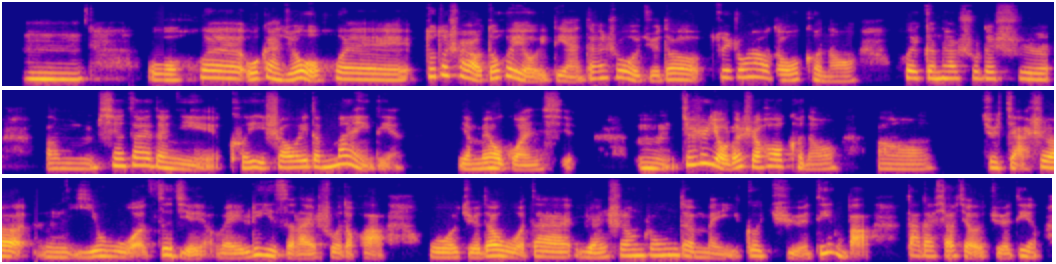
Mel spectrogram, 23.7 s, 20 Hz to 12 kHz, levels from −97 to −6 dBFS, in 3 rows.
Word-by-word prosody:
嗯， 220 -2 0 0.5
我 195 -1 0
会 255 +3 +2
我 220 - +4
感 240 -4 +2
觉 225 +6 +4
我 260 - +6
会 205 -4 +1
多 300 - +1
多 350 +2 +3
少 335 -4 +1
少 240 -9 +6
都 245 +7 +1
会 290 -3 +4
有 - - +1
一 - - -4
点， 175 +8 -3
但 245 +1 -2
是 265 - -4
我 245 -8 +3
觉 170 0 -5
得 205 +1 +1
最 270 -1 -2
重 280 +1 0
要 280 -3 +2
的， 190 -5 0
我 200 - 0
可 195 - -4
能 155 -1 -6 0.3
会 255 -2 +2
跟 245 0 0
她 245 0 +1
说 245 0 -5
的 240 - -1
是， 220 -3 -4 0.3
嗯， 180 0 -5 0.3
“现 260 +2 +1
在 275 -2 +3
的 220 -4 +2
你 165 -6 -3
可 195 - -3
以 200 -3 +1
稍 205 +2 +3
微 220 +2 +3
地 225 - +2
慢 280 +6 +4
一 - - -2
点， 210 - -9 0.4
也 165 - 0
没 170 +2 -1
有 185 -1 +7
关 145 -2 -1
系。” - - -10 0.5
嗯， 190 +4 -1
就 295 +3 +1
是 345 -1 +4
有 170 - +7
的 195 - +4
时 230 -4 +4
候 240 +1 +4
可 215 -5 -4
能， 165 +2 -6 0.3
嗯， 160 +1 -6 0.4
就 200 - -1
假 190 - -1
设， 200 -5 +5 0.2
嗯， 160 -2 -6
以 165 +3 -2
我 180 -4 0
自 225 0 +2
己 115 +2 -3
为 135 -1 -1
例 210 +6 +1
子 - - -2
来 125 0 0
说 - - -4
的 - - -2
话， - - -1 0.3
我 155 -1 0
觉 150 -1 -2
得 200 +4 +6
我 175 -5 +1
在 170 -3 +1
人 155 0 -1
生 205 +2 0
中 220 +1 -1
的 195 -4 0
每 155 -5 -6
一 - - -10
个 195 -1 -2
决 295 - -6
定 290 +2 -1
吧， - - +1 0.2
大 195 - -3
大 190 -1 -1
小 180 -1 0
小 190 - 0
的 - - -4
决 135 - -5
定 185 0 -3
200 Hz, 255 characters per minute, -22 LUFS, 170-240 Hz, 0.5 s, 有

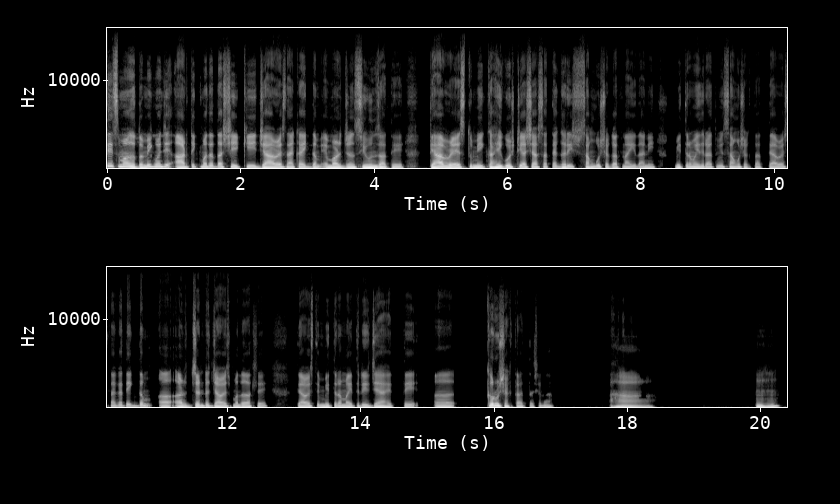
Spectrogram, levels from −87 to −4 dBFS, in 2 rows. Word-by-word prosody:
तेच 270 -4 +1
म्हणत 220 -3 +5
होतो 155 -3 +5
मी 195 - +4
म्हणजे 210 -1 +2 0.2
आर्थिक 155 +6 +1
मदत 185 0 +1
अशी, 185 0 +1
की 180 -1 0
ज्यावेळेस 140 +4 +4
नाही 155 0 +2
का 170 - +1
एकदम 155 -1 0
इमर्जन्सी 145 0 +4
येऊन 140 -2 +8
जाते, 110 -2 +2 0.4
त्यावेळेस 140 -2 +5
तुम्ही 155 +1 +4
काही 150 +2 +7
गोष्टी 165 +2 +2
अशा 170 +1 +1
असतात 175 +1 -3
त्या 185 - -5
घरी 160 +3 +1
सांगू 165 +2 -2
शकत 135 -6 -4
नाहीत 120 0 -4
आणि 135 +4 -4 0.3
मित्र-मैत्रिणीला 165 +4 -1
तुम्ही 175 +1 -6
सांगू 165 -1 -3
शकतात. 115 -6 -8
त्यावेळेस 155 +4 -4
नाही 185 -1 -6
का 190 - -5
ते 190 - -3
एकदम 185 +2 -6 0.2
अ 150 +1 -2 0.2
अर्जंट 140 +7 -1
ज्यावेळेस 150 -2 -1
मदत 135 +1 -3
असते 150 +4 -9 0.5
त्यावेळेस 150 +1 -2
ते 170 - -5
मित्र-मैत्रीणी 150 0 -3
जे 145 - -2
आहेत 125 +1 -1 0.2
ते 165 0 -6 0.3
अं, 140 +1 -4 0.5
करू 200 +1 +5
शकतात 135 -7 -3
तसे 105 -1 -12
ना. 130 +4 -10 0.9
हां. 110 -4 -4 1.6
हं, 125 - +4
हं. 135 +9 -3
150 Hz, 165 wpm, -23 LUFS, 135-170 Hz, 1.6 s, येऊन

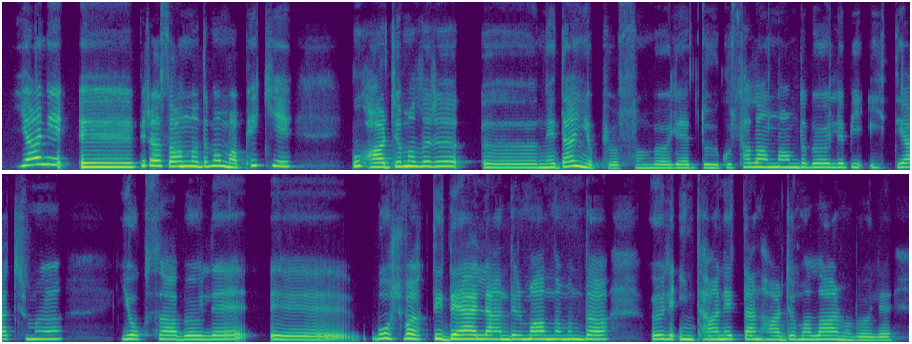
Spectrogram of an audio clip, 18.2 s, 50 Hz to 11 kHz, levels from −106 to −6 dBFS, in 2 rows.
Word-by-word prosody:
Yani, 420 +5 +2
eee, 265 0 +6
biraz 345 -1 +2
anladım 315 0 +5
ama 265 -8 +3
peki 350 -3 -2 0.6
bu 325 - +4
harcamaları, 300 +3 +2 0.2
ııı, 230 0 -2
neden 245 +7 0
yapıyorsun? 210 - 0
Böyle, 210 0 -4
duygusal 215 +5 -4
anlamda, 255 -1 0
böyle, 250 0 -2
bir 245 -2 -6
ihtiyaç 255 +3 -7
mı? 260 +1 -2 0.6
Yoksa, 255 -1 -2
böyle, 245 - -2 0.3
eee, 225 -3 -2 0.2
boş 285 0 -1
vakti 275 -3 +2
değerlendirme 265 -2 +3
anlamında, 255 0 +1 0.4
öyle 255 0 +1
internetten 250 +1 -1
harcamalar 240 +1 -3
mı, 215 -3 -5
böyle? 205 0 -6
255 Hz, 100 wpm, -24 LUFS, 235-275 Hz, 0.6 s, eee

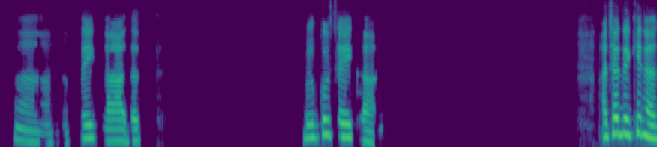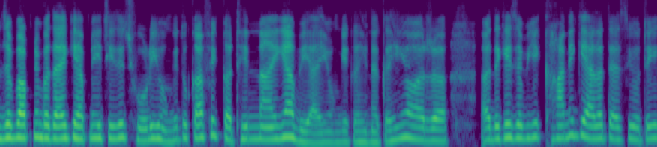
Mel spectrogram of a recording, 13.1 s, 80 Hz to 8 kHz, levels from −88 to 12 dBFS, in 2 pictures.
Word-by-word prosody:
हाँ। 175 -4 -7 0.3
सही 210 +8 -3
कहा, 180 -4 -3
आदत। 180 0 -3 1.6
बिल्कुल 220 +5 0
सही 230 -3 +2
कहा। 175 - -2 2.3
अच्छा, 260 +5 +6
देखिए 280 +1 +3
ना, 230 -4 +6
जब 220 +2 +4
आपने 225 +2 +5
बताया 215 -1 +5
कि 215 - +2
आपने 215 +1 0
ये 215 - +2
चीज़ें 215 +1 0
छोड़ी 195 -1 -2
होंगी, 185 -3 -3
तो 220 - -4
काफ़ी 225 +4 0
कठिनाइयाँ 205 +3 +1
भी 165 -3 -3
आई 145 +1 -6
होंगी 160 +1 -9
कहीं 165 0 -7
न 160 0 -6
कहीं 180 +8 -4
और 195 -4 -2 0.5
अ, 190 - -2
देखिए 205 +3 +2
जब 215 -1 0
ये 230 +2 -2
खाने 215 +4 -3
की 255 +1 -1
आदत 215 0 0
ऐसी 200 0 -3
होती 200 0 -4
है - - -1
210 Hz, 180 wpm, -22 LUFS, 185-220 Hz, 2.3 s, अच्छा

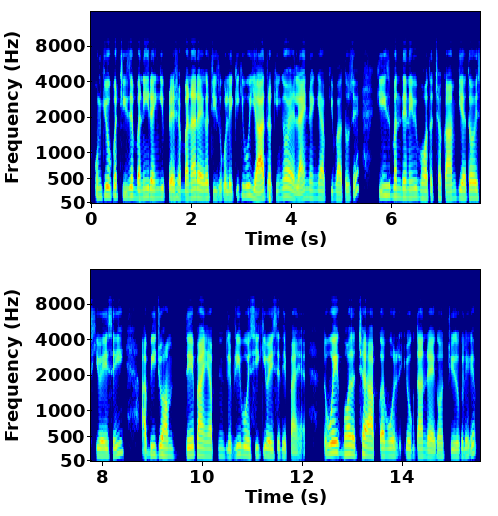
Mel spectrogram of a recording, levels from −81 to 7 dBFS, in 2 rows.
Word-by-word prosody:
उनके 160 +3 -2
ऊपर 175 +2 +2
चीज़ें 170 -1 -1
बनी 150 +3 +1
रहेंगी 155 +1 +1
प्रेशर 135 -1 +2
बना 145 +3 +6
रहेगा 145 -2 +3
चीज़ों 135 - -6
को - - -3
लेके 135 +4 -3
कि 180 - -10
वो 180 +1 -3
याद 150 -4 +7
रखेंगे 140 +2 -5
और 170 - +1
अलाइन 125 +4 +2
रहेंगे 140 -1 -6
आपकी 135 +1 -4
बातों 125 +1 -4
से 280 - -7 0.4
कि - - 0
इस 185 0 -4
बंदे 155 -2 0
ने 150 +1 0
भी 160 - -5
बहुत 140 -3 -2
अच्छा 145 +2 -6
काम 130 +2 +1
किया 140 -1 +1
था 145 - +2
और 145 - +2
इसकी 140 0 -7
वजह 135 0 +1
से 140 - -3
ही 190 +7 -5 0.4
अभी 160 +1 +2
जो 165 - +3
हम 145 -2 -1 0.2
दे 150 +1 +4
पाए 150 -2 +7
हैं 135 - -2
अपनी 140 +2 -7
डिलिवरी 130 +5 -4
वो 155 -1 -2
इसी 145 0 -4
की - - -4
वजह 135 -2 +2
से 135 - -5
दे 130 - -7
पाए 105 -2 -2
हैं। - - -9 0.4
तो - - -6
वो 190 +3 +5
एक 200 -2 +6
बहुत 170 0 +2
अच्छा 165 +2 +2
आपका 145 0 +2
वो 145 +1 -3 0.2
योगदान 135 -1 -1
रहेगा 120 0 0
उन 125 - -7
चीज़ों 130 0 -5
को 135 - -7
लेके। 145 +6 -6
145 Hz, 250 wpm, -26 LUFS, 135-160 Hz, 0.4 s, याद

